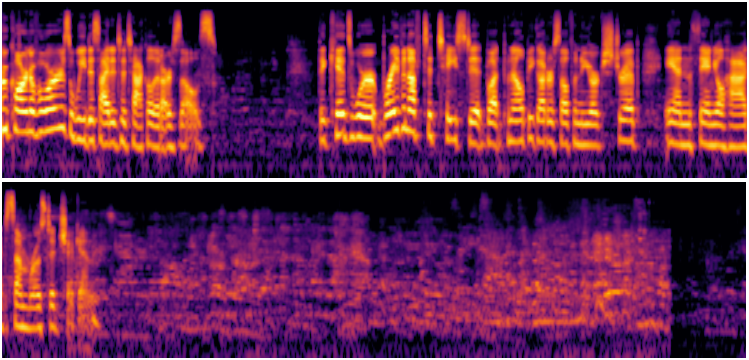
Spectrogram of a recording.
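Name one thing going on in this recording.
Diners chatter in the background of a room.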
